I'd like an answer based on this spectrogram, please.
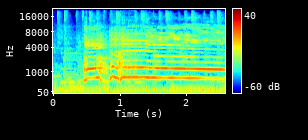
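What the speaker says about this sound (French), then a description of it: "Le coq lucien est l'ultime moyen de détection qui prévient au moindre bruit suspect." A farmyard rooster kept as a watch bird lets out one loud, close cock-a-doodle-doo. The crow is strong and tonal, rising and then holding a long drawn-out note.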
